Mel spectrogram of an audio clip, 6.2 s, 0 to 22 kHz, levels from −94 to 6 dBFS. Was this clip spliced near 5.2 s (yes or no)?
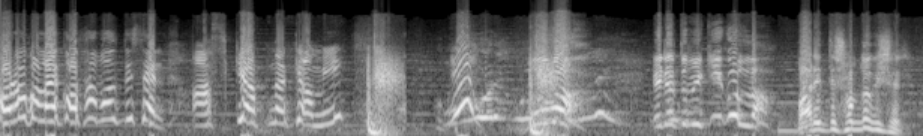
yes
